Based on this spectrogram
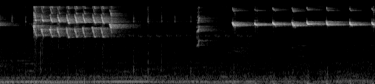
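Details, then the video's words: Common iora in full cililin-style song: a rasping, rapid trill of about ten pulses, a quiet spell, then a long run of thin, very high whistles repeated several times a second, faint low hum behind. "KONIN GACOR FULL ISIAN CILILIN JERNIH"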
